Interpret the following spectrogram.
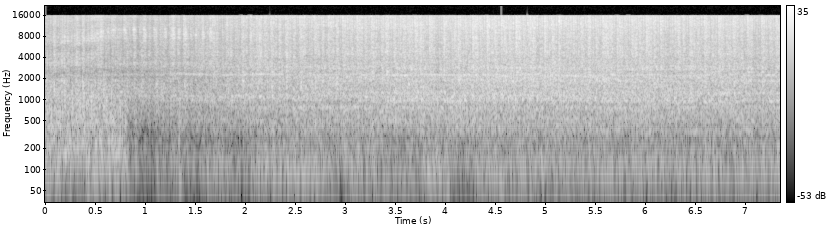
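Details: TD25 diesel dozer just started after sitting 20 years (speaker says about 10), with water drained from the tank and new batteries fitted; after a brief catch, a deep, steady chug settles into an even idle with no knocks or misses. Normal.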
